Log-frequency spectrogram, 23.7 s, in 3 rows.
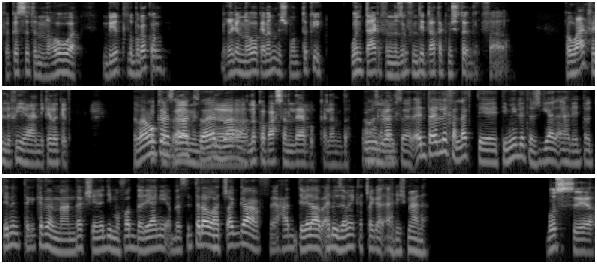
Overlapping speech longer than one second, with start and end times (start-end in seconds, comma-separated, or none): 9.9-11.2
